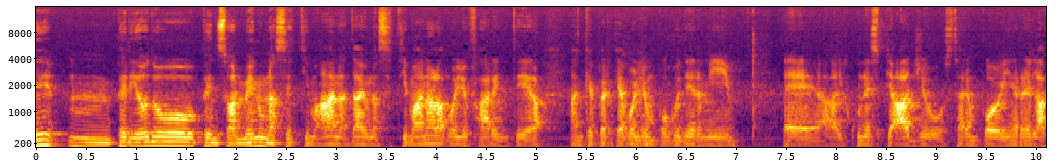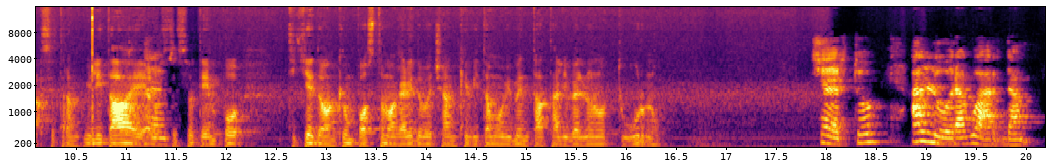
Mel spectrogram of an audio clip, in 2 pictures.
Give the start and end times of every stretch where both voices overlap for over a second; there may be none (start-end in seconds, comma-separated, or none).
none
